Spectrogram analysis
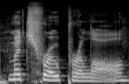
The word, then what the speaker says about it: metoprolol: And do they add extra R's or something? Metoprolol.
